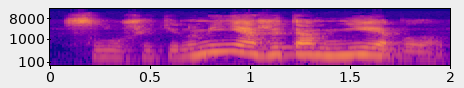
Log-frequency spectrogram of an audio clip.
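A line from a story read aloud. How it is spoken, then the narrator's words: Exclamation. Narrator (Russian): воскликнул репортер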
